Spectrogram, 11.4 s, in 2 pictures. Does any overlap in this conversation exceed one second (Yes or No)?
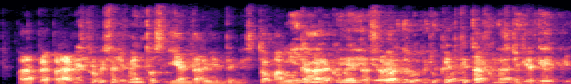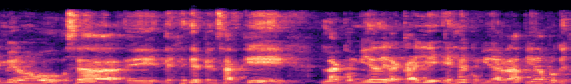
Yes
